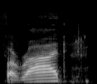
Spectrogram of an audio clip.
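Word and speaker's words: Farrad: have an Arab name his name is farad and and they even spelled it back in the 1930s they even spelled it f a r r a d all right and when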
